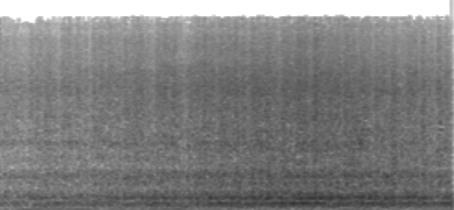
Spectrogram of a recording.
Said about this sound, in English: He hears a train roaring through the night.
